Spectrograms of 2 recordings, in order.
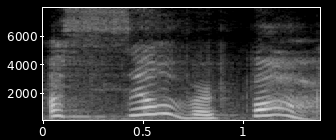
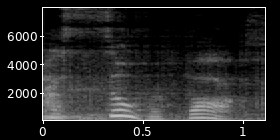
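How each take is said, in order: First: Gasped-out discovery, pitched high and drawn out; startled exclamation. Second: Hushed realisation. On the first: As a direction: react in high, slow astonishment. Claire spots the fur scarf. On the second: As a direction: softly echo it to yourself. Claire repeats it, sinking in. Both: Acted.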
